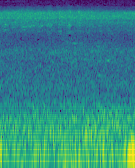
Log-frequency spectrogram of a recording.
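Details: Cicadas by a roadside on the way to Alanya, Turkey, singing during the day in a steady, high, unbroken buzz over low rumbling road traffic.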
